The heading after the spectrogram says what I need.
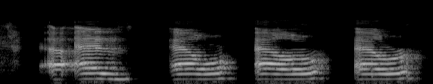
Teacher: Flat lips अदा कर रहे हैं। जबान ऊपर को नहीं हो रही। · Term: सिफत इनफिता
